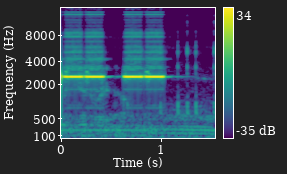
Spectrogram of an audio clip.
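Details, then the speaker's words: EnVe ventilator training demo: FiO2 is turned up with no oxygen supply connected, giving two paired high-pitched electronic alarm tones, then faint beeps; ventilator low oxygen inlet pressure alarm. "but if it's not connected piercings in the o2 inlet pressure is nominee so when I go to turn up the oxygen here and I grab this fio2 and I turn it up pass through there it's gonna no"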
